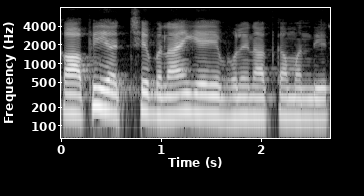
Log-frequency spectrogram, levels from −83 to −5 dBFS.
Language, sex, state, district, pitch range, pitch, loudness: Hindi, male, Chhattisgarh, Kabirdham, 140-160 Hz, 150 Hz, -17 LUFS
